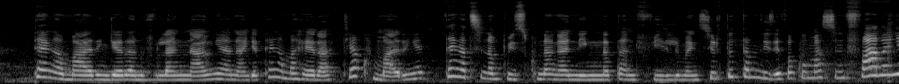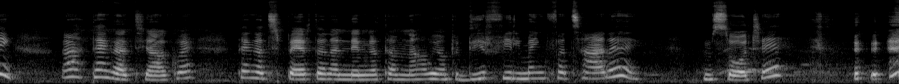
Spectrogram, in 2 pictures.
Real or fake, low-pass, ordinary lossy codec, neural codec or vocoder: real; none; none; none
